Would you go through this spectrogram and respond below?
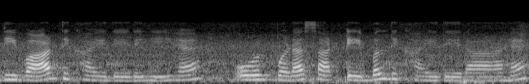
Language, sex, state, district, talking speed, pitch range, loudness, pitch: Hindi, female, Punjab, Pathankot, 145 wpm, 180-220 Hz, -18 LUFS, 205 Hz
